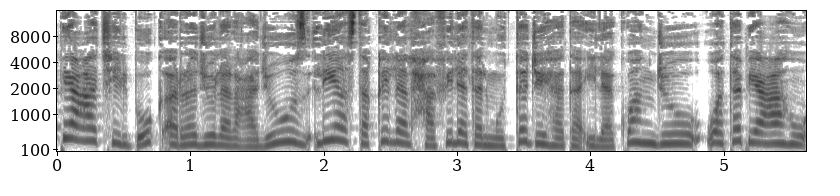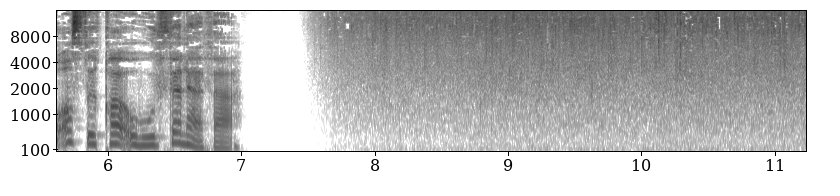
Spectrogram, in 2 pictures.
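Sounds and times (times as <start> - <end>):
speech: 0.0 - 7.0
rain falling: 7.5 - 11.2.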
